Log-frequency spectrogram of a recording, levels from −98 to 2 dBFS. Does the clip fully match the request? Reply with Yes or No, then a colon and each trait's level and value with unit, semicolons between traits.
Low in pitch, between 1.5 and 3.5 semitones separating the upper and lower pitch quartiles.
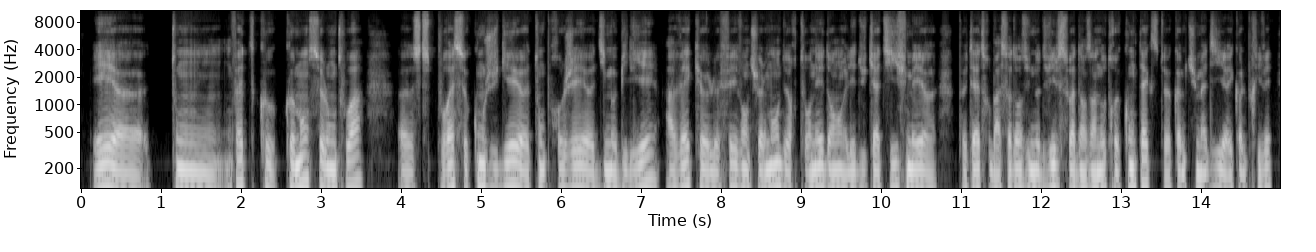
Yes: very low, 95 Hz; narrow, 2.6 semitones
